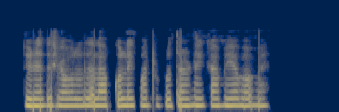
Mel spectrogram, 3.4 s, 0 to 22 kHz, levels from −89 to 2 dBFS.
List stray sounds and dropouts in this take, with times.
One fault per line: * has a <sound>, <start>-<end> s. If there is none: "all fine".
all fine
